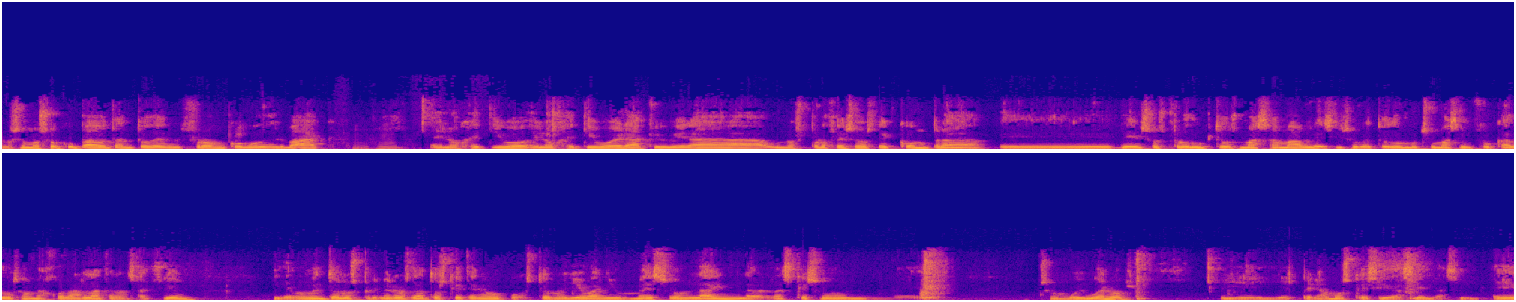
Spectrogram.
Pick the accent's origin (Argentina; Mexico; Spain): Spain; Aragon; now in Zaragoza, Spain; yo estoy en Zaragoza porque yo soy aragonés como mis socios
